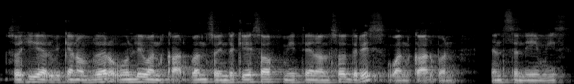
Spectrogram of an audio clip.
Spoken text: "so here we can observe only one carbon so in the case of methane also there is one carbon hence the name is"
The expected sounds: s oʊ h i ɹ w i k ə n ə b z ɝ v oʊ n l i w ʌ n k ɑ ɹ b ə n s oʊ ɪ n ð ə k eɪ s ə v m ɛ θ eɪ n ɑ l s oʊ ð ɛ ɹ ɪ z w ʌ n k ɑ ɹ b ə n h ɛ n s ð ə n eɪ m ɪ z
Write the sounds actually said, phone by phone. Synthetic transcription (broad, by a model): s oʊ h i ɹ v i k ə n ə b z ɝ v oʊ n l i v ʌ n k ɑ ɹ b ə n s oʊ ɪ n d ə k eɪ s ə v m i t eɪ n ɑ l s oʊ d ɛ ɹ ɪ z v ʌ n k ɑ ɹ b ə n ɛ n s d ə n eɪ m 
